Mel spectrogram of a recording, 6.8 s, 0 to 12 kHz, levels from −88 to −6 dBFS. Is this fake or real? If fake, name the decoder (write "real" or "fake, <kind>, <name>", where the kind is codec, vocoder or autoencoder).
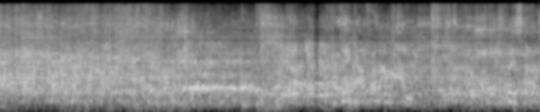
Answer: fake, codec, HILCodec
